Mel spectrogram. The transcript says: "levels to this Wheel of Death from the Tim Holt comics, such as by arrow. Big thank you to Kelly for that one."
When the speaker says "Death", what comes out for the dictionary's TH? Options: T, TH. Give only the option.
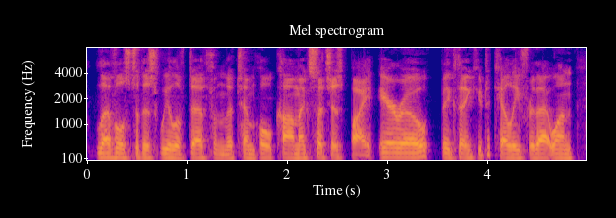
TH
